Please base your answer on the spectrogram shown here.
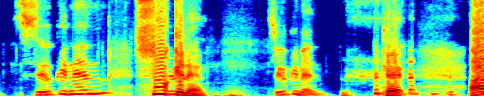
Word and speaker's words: Sukanen: Now, correct me if I'm wrong, the Sunken and Pioneer Village and Ship Museum. Did I say it right? Sukinen.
